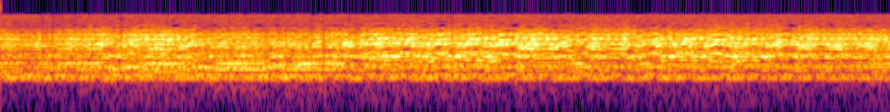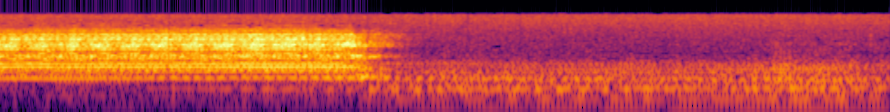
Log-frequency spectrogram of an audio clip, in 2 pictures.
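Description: A loud, steady jet boat engine hum drones continuously with a rich, buzzing tone as the boat circles an asteroid, then abruptly thins and drops to a lower, quieter rumble near the end. No one speaks.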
